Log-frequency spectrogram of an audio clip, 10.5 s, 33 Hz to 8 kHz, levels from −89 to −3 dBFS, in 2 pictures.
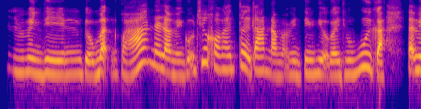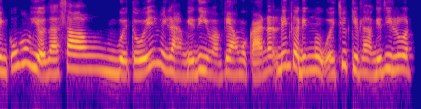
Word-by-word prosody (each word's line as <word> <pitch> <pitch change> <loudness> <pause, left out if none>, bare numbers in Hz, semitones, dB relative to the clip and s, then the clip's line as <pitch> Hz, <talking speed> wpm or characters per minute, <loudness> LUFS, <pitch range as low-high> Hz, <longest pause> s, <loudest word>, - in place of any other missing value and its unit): Ừm, 215 -1 -9
mình 205 -3 -2
thì, 190 -2 0 0.2
kiểu, 180 - 0
bận 200 -1 +2
quá 195 - +3
nên 280 -4 0
là 215 -2 +5
mình 180 -2 -7
cũng 215 +5 -5
chưa 355 +6 -1
có 265 -3 0
cái 245 0 -3
thời 285 - +1
gian 230 -3 +1
nào 180 -1 +1
mà 170 - -10
mình 185 -2 -8
tìm 195 +1 -4
hiểu 200 - -3
cái 180 0 0
thú 195 +1 -7
vui 265 +6 -1
cả. - - +7 0.3
Tại - - +3
mình 230 -2 +1
cũng 275 +6 -2
không 340 0 -2
hiểu 245 - +5
là 195 0 0
sao 245 +3 +5 0.4
buổi 200 -3 +2
tối 195 +3 +3
ấy, 315 +5 -3
mình 275 -8 -4
làm 185 -5 -3
cái 185 +1 0
gì 230 0 -2
mà 180 -3 -7
vèo 195 +1 -1
một 190 - -5
cái - - +1
nó 235 +3 0
đã - - -5
đến 280 +4 -2
giờ 275 - +5
đi 225 +1 -1
ngủ 235 0 -1
ấy, - - -2
chưa 310 - -5
kịp 235 -6 -3
làm 200 -2 -4
cái 210 - +1
gì 255 0 -1
luôn. 240 -1 -1
215 Hz, 315 wpm, -23 LUFS, 195-245 Hz, 0.4 s, cả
